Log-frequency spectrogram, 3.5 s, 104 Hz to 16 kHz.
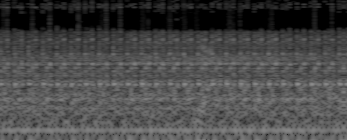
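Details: Renault Scenic 3 1.5 dCi 110bhp Euro 5 diesel idling with a steady clatter and a regular dip, like one cylinder not firing each cycle; unplugging number four injector makes no difference; dead injector on cylinder 4, replacement on order.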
